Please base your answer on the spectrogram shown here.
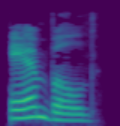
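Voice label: "ambled", English, British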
